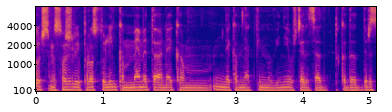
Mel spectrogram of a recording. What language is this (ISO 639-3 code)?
bul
